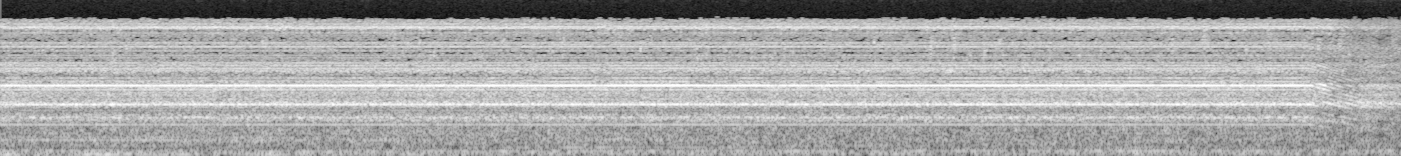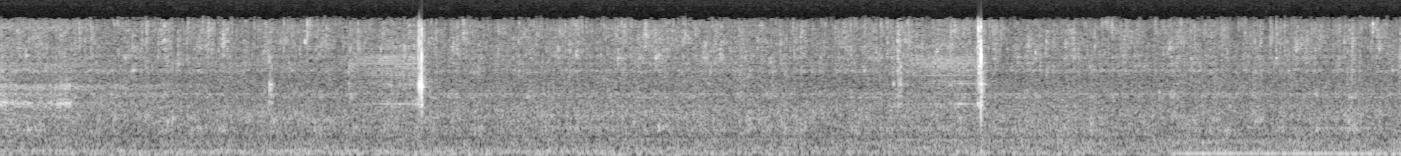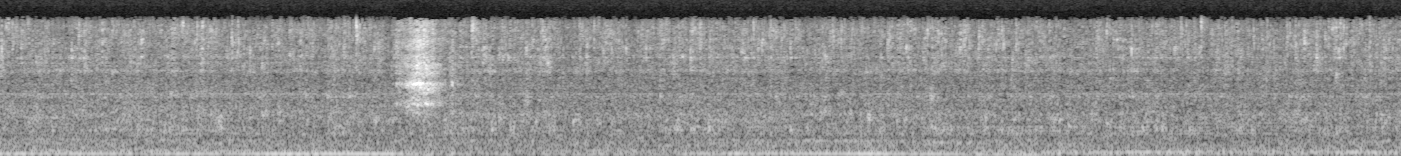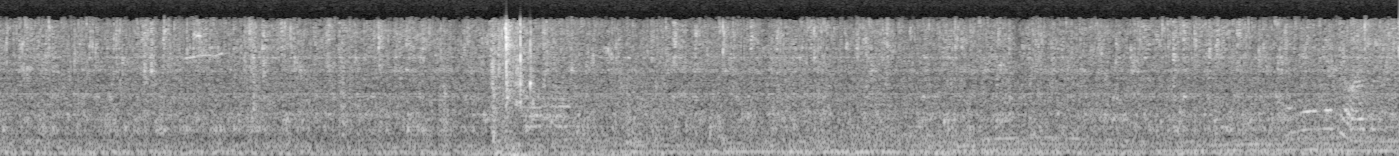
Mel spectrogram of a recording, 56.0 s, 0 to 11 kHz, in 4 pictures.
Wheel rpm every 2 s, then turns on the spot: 0, 0, 0, 0, 0, 0, 0, 0, 0, 0, 0, 0, 0, 0, 0, 0, 0, 0, 0, 0, 0, 0, 0, 0, 0, 0, 0, 0.
none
